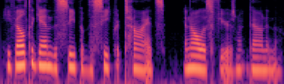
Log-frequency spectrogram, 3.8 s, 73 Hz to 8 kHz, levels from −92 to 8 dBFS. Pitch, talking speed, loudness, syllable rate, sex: 175 Hz, 270 wpm, -20 LUFS, 5.8 syllables/s, female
